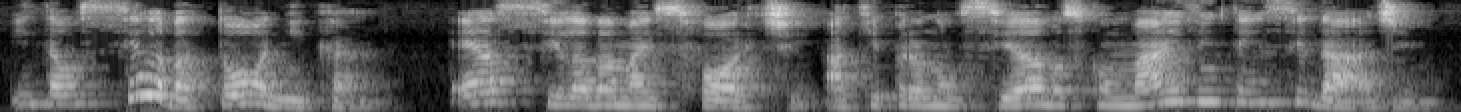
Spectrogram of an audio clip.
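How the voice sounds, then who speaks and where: A woman with a Brazilian Portuguese accent teaches a children's lesson in a slow, patient way. Her pitch moves a lot as she leans into the stressed syllable of each example word. The room around her gives back a clear echo. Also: very animated. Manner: patient, stretches and stresses example words aloud.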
